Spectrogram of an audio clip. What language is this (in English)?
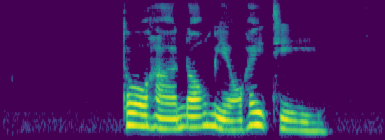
Thai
